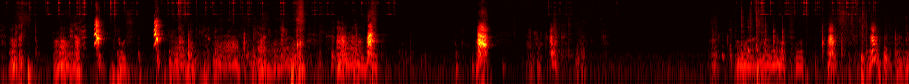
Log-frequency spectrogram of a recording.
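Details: Rescue pup and a bigger dog playing together indoors on a wet, icy day; short scattered barks and yips between stretches of near silence, mixed with human voices and exclamations.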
